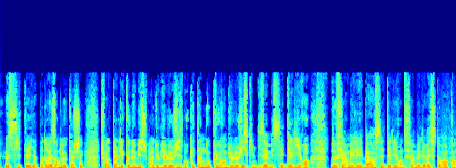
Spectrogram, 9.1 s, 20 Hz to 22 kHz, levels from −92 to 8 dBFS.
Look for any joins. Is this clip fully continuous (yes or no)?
yes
